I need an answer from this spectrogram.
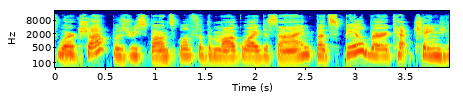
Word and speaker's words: mogwai: could identify with them in cantonese magua means devil demon or gremlin the mandarin pronunciation is mogwai there was no cgi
